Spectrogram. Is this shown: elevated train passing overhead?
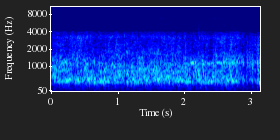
yes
